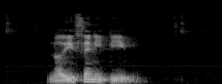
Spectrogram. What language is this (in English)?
Aragonese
